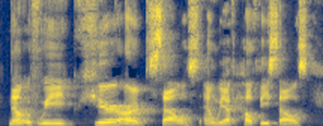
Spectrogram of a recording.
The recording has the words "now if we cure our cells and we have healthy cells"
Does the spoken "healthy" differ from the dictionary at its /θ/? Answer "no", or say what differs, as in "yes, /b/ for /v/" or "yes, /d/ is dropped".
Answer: no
